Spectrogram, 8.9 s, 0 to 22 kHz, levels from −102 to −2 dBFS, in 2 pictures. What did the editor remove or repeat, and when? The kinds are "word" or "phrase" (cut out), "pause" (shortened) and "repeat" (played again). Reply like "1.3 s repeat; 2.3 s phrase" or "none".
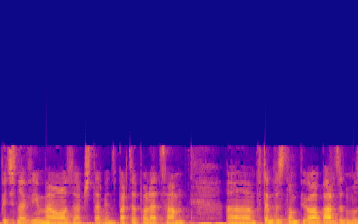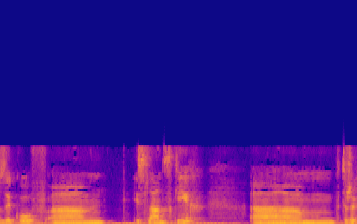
1.3 s word; 3.4 s word; 4.3 s word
